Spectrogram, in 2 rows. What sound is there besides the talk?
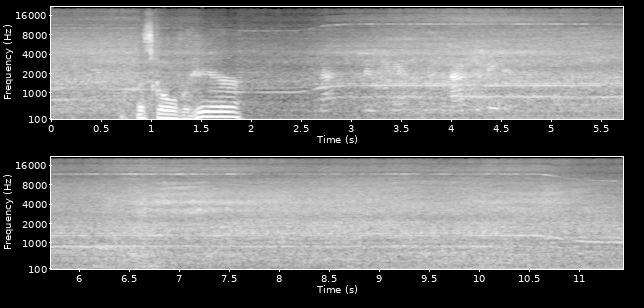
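Narwal S20 Pro wet-dry vacuum running while cleaning a stain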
